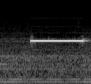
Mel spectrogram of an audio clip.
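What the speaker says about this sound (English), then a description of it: "You can silence the alarm by pushing this button." A Schumacher ATCS dopant heater sounds a single loud, high electronic beep lasting about half a second, clean and close over a faint low hum.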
